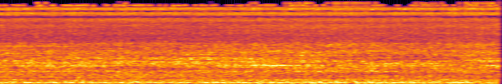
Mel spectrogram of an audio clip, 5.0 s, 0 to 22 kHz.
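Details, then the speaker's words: 1979 Ford F250 Custom Explorer V8 at idle after an easy start: even smooth steady low rumble, no knocks or misses; really clean running, normal idle. "But again, really clean running."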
